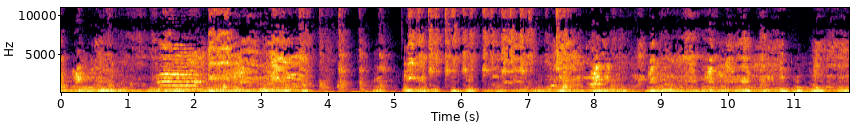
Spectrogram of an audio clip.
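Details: Hungry piglets before feeding: a burst of high squealing early on, then overlapping low grunts and rustling, with a short quieter gap midway.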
